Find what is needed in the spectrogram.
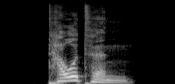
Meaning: inflection of tauen: 1. first/third-person plural preterite 2. first/third-person plural subjunctive II
- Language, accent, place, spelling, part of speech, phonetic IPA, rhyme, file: German, Germany, Berlin, tauten, verb, [ˈtaʊ̯tn̩], -aʊ̯tn̩, De-tauten.ogg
